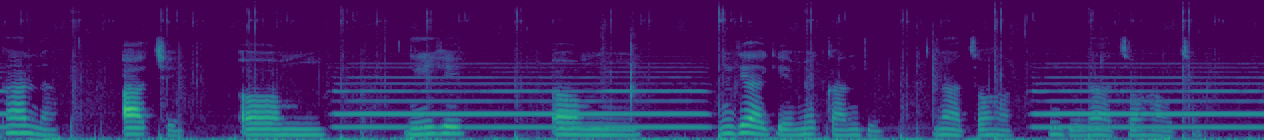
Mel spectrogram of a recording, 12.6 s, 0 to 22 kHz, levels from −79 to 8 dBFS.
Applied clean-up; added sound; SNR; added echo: none; Wind instrument, woodwind instrument + Walk, footsteps; 4 dB; none.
